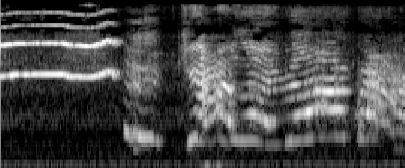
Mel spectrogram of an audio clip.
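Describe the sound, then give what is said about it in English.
A young child lets out loud, high-pitched excited squeals, several wavering shrieks in quick succession with brief pauses between them, screaming in excitement because a cat was up there. “Yep, that was her excitement scream because the cat was up there.”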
